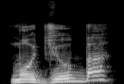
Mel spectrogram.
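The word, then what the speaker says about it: mojúbà: Exemplo: mojuba, a sílaba ju é a mais forte.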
